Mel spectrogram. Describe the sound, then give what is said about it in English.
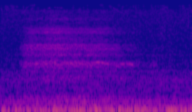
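A deep breath inhaled during a breathing exercise, a steady, faint, airy draw of air lasting about two seconds, heard alone without talk. “Why don't we practice some deep breaths? Inhale”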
